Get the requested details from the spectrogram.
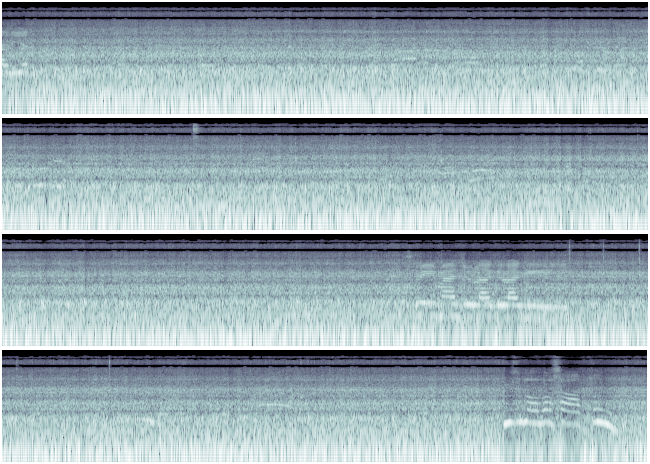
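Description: A large bus engine rumbles steadily close by.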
